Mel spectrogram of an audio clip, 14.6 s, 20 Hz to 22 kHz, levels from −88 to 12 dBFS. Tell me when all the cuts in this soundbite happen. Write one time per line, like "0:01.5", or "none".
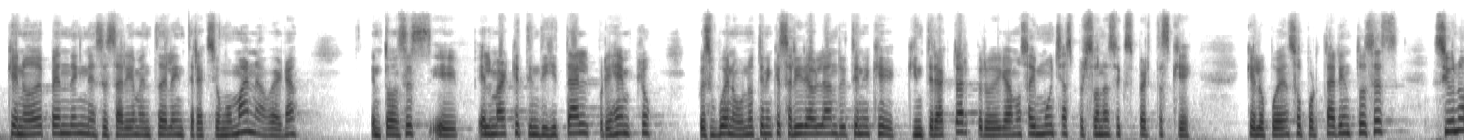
none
